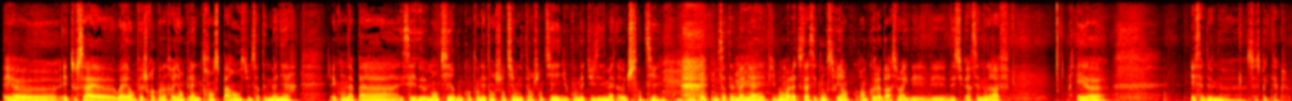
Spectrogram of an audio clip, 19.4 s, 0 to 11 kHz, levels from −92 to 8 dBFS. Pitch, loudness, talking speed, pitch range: 90 Hz, -20 LUFS, 235 wpm, 85-105 Hz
